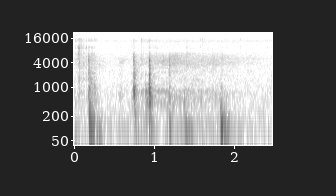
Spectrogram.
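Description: Four faint, short clicks inside a pickup truck's cab, spread over two seconds, just after the ignition is switched on and the instrument cluster powers up.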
